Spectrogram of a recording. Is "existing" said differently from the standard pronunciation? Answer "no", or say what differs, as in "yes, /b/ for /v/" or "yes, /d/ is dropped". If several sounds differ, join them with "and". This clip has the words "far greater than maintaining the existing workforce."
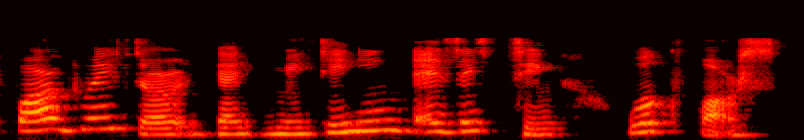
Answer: no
